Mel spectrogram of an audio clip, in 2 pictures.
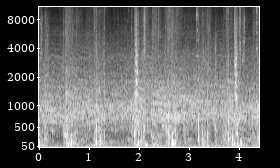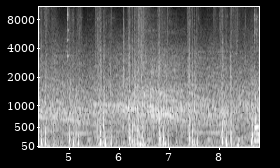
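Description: Horse hooves clip-clop rapidly and steadily in a Mount & Blade Warband battle, a continuous galloping patter of many sharp hits at moderate level with some busy background noise.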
